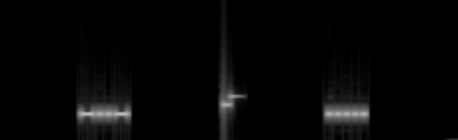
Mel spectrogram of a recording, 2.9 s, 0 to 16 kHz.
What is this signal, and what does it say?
Morse code, heard as a keyed tone, about 44 wpm, 690 Hz. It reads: X 5
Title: Single Letter-Number - Rapid-Fire 45wpm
